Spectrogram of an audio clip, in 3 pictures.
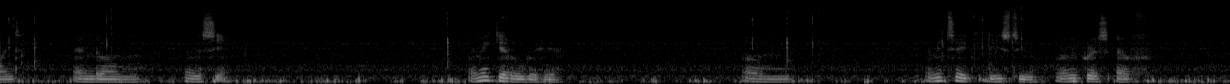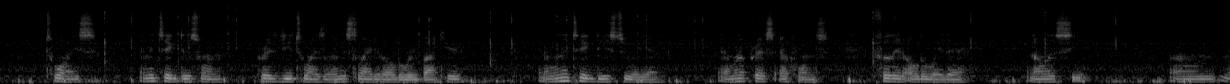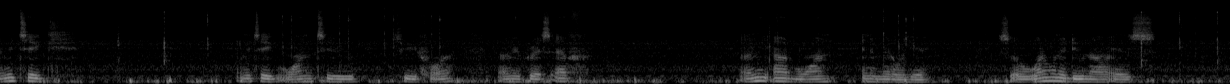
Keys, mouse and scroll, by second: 0.4-9.8 ctrl+middle drag, 2.0-4.2 scroll down 2, 4.2 scroll down 1, 7.6-9.0 scroll up 4, 9.0-9.8 scroll down 2, 9.8 right click, 10.2 shift+right click, 10.9 f, 12.8-13.3 scroll up 1, 13.4 shift+middle click, 14.1 right click, 14.9 g, 16.6 click, 16.9 scroll down 1, 17.2 shift+middle click, 17.9-20.2 right drag, 20.2 f, 21.1-27.5 shift+middle drag, 27.5-29.9 right drag, 29.9 f, 32.7 ctrl+r, 33.7 click, 33.8 right click, 36.1-36.9 shift+middle drag.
